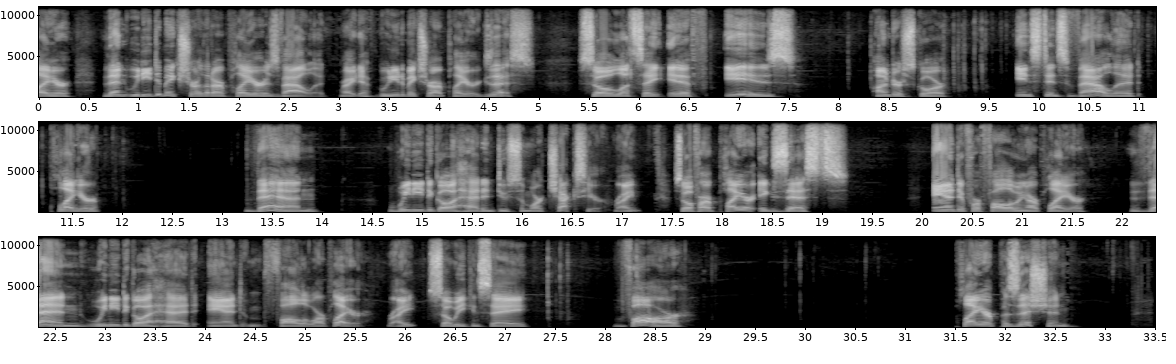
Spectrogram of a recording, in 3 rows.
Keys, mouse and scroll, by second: 5.5-7.0 typing, 8.2-13.5 typing, 27.1-33.0 typing.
